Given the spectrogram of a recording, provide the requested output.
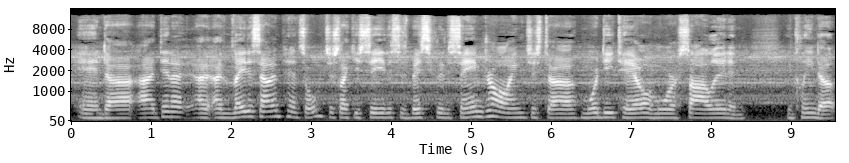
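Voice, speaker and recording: A man with a Southern US accent talks at a moderate pace in a fairly high pitch. His intonation is monotone and flat, and there is noticeable background noise. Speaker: cartoonist. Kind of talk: casual art tutorial to camera.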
